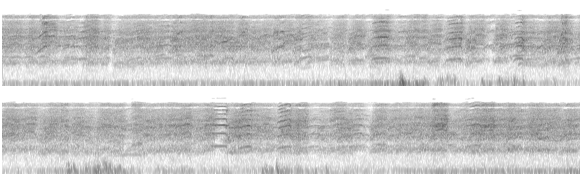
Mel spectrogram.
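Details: Rainbow lorikeets in a huge flock, an unbroken high-pitched screeching din, with a few low thumps or rumbles in the middle beneath the shrill chorus.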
